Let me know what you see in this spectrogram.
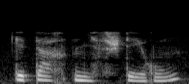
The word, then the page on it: d' Gedächtnissterùng: Bas-Rhin; Reichshoffen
